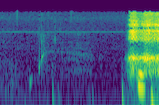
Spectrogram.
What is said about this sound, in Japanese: いや、そのタイミングじゃないですね。あくびのタイミングじゃなかったです。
